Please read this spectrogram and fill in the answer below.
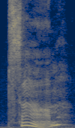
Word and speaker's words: Psalm: For example, the PS in Psalm that may help us make the word easier to recognize next time because it makes this word different to others. The silent letters are helpful even if they're silent.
